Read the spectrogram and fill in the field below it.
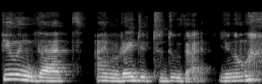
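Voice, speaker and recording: Her voice, fairly low in pitch, carries a Russian accent as the woman speaks with ordinary pitch variation. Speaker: mind and wellness coach. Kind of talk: interview. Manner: hesitant.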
